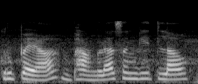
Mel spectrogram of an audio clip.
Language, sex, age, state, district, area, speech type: Marathi, female, 18-30, Maharashtra, Solapur, urban, read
